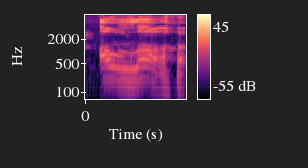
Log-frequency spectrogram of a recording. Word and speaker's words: Allah: Itu bacanya apa? Allah.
